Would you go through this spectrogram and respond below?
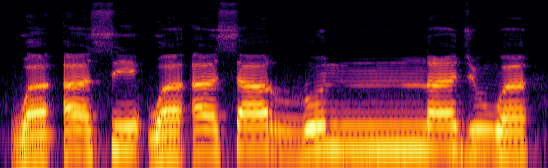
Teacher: Alif lam syamsiah, maka dia tidak dibunyikan alif lam tersebut.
